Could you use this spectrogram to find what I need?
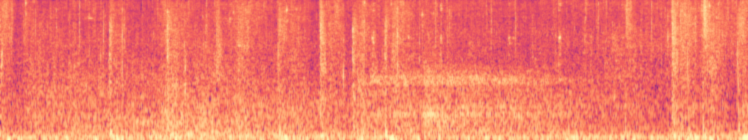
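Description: Footsteps crunch quickly over gravel and debris.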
